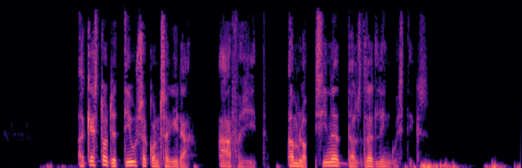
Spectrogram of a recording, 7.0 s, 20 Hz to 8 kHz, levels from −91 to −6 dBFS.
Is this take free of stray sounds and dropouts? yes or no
no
